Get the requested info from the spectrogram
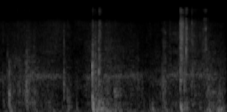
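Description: Three short knocks with rustling between them, the loudest about a second in and another near the end: cardboard boxes and clutter being handled and shifted.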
